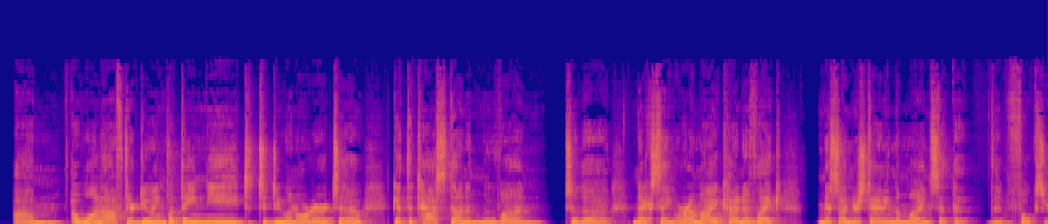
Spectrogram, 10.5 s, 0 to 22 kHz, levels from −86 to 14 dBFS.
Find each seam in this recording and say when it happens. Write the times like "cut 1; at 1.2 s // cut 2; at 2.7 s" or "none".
cut 1; at 1.7 s // cut 2; at 4.7 s // cut 3; at 5.5 s

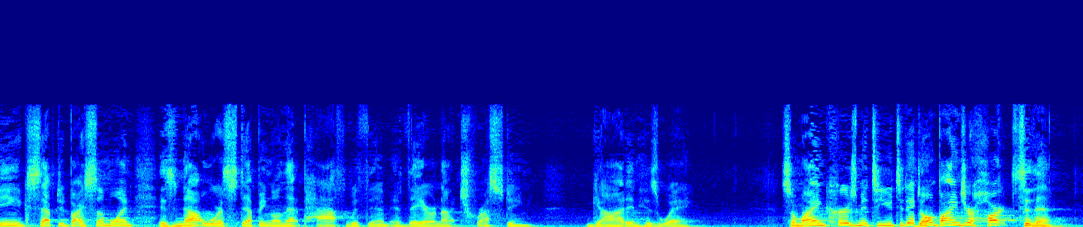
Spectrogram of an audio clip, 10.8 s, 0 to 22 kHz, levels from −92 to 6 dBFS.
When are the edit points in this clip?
cut 1; at 9.1 s

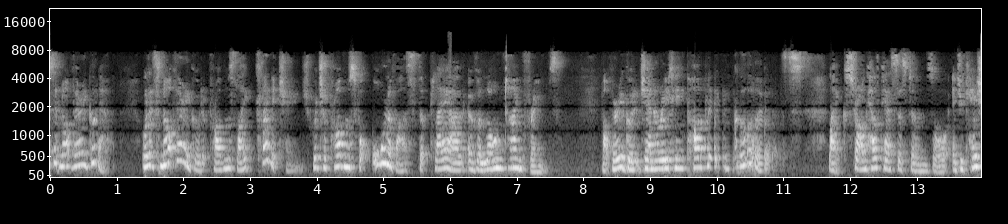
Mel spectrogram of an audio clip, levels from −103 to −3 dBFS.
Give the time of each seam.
none

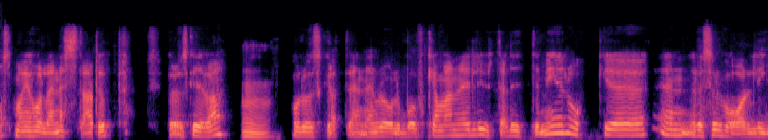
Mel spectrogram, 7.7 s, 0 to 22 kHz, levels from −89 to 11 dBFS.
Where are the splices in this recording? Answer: cut 1; at 0.9 s // cut 2; at 3.3 s // cut 3; at 6.5 s

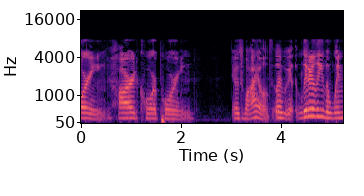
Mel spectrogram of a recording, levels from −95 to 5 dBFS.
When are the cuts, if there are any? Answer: none

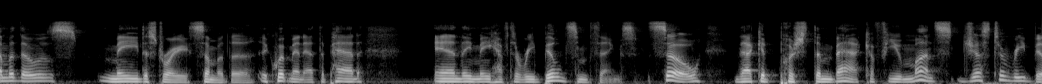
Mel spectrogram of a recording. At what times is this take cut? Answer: cut 1; at 6.4 s

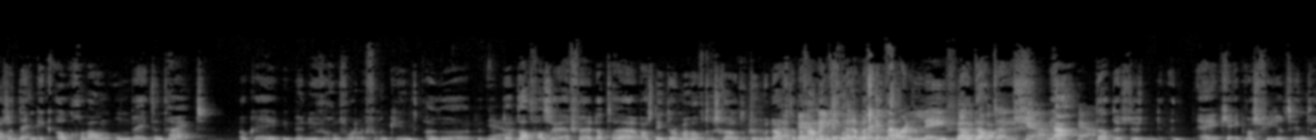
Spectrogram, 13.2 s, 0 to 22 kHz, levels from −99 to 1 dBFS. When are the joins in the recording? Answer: cut 1; at 2.2 s

